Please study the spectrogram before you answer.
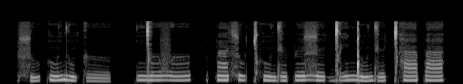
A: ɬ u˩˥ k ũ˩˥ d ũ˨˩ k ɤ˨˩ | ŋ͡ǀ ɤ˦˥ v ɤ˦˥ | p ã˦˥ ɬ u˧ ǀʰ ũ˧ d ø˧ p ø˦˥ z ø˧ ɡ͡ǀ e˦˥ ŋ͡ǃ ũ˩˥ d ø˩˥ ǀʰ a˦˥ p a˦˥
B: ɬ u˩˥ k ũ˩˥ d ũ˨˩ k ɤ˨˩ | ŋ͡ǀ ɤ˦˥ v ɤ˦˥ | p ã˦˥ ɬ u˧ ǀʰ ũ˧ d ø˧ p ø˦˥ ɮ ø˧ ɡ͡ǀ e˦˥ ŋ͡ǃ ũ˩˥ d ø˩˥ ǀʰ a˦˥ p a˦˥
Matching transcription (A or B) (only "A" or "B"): B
